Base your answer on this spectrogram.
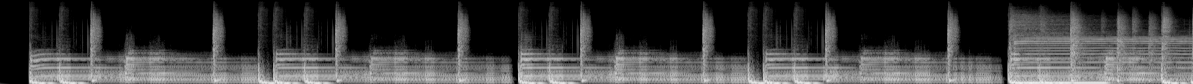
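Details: Upbeat electronic keyboard music with a steady drum-machine beat, the piano phrase repeating about every five seconds and a brighter, fuller section bursting in near the end, with no animal voices anywhere.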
